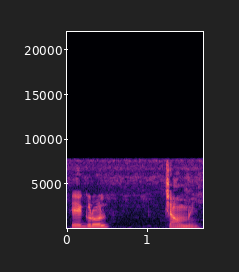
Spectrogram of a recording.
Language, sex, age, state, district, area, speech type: Bengali, male, 18-30, West Bengal, Howrah, urban, spontaneous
